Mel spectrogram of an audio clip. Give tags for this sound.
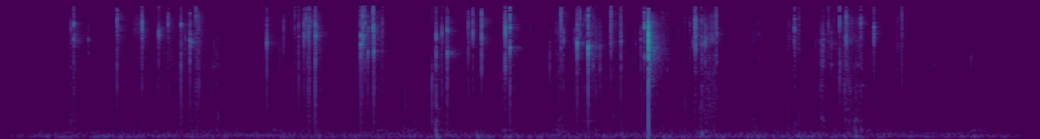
metal; sacar; Tomar

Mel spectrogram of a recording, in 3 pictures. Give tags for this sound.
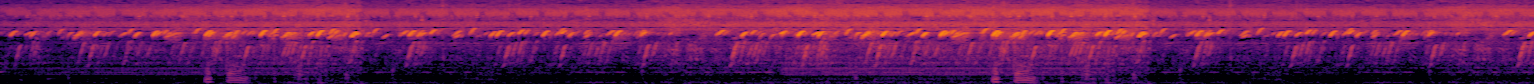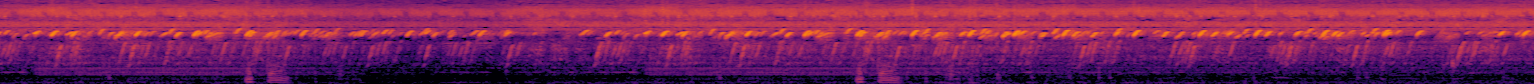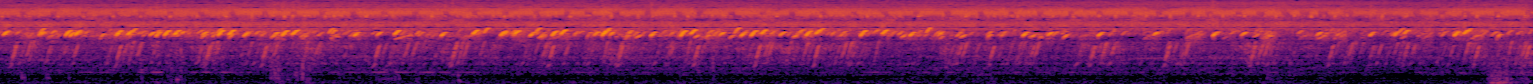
nature; croaking; frogs; field-recording; singing; insects; Africa; night; crickets; swamp; frog

